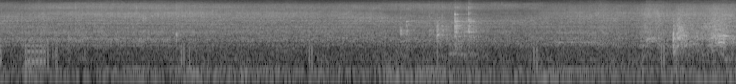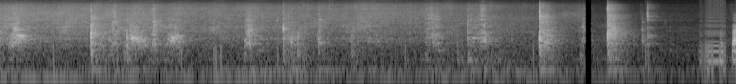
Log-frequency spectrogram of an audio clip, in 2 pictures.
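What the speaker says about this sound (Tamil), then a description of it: "முட்டை ஊற்றிக்கிறேன்." Egg batter poured into a hot pan with coriander leaves and curry leaves, sizzling and hissing steadily in the foreground, with sharp crackles and spatters growing denser toward the end.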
